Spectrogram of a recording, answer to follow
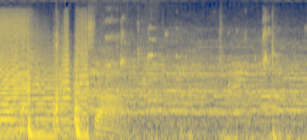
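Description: Band music with a steady beat cuts off less than a second in, giving way to quieter arena noise with a basketball being dribbled on a hardwood court.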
